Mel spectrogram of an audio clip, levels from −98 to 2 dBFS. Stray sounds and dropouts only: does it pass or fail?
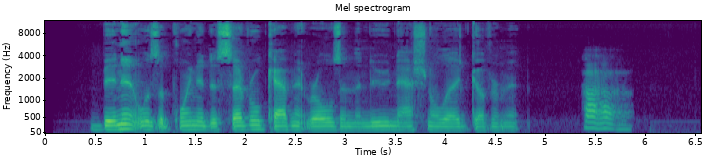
fail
